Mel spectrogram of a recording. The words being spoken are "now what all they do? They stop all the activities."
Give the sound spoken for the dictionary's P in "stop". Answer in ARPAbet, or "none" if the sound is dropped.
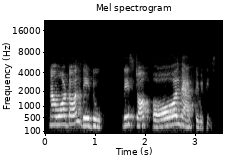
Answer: P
